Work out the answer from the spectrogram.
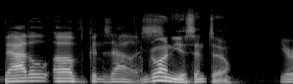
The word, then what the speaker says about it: San Jacinto: I'm going Jacinto. You're right. Yeah, that's what I got. Sorry, I should have said Jacinto. J is silent. Is that Jacinto.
